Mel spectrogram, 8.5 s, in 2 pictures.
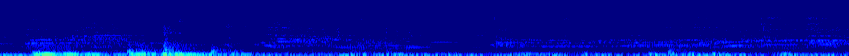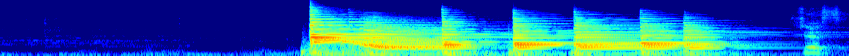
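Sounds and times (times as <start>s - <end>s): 
rock and roll piano: 5.8s - 7.9s.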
